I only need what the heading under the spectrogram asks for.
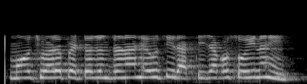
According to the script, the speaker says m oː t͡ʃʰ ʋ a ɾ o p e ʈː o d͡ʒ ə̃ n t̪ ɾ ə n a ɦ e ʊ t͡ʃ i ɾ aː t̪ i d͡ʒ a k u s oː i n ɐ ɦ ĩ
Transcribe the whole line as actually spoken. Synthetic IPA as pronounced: m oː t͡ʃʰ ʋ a ɾ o p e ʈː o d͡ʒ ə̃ n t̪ ɾ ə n a ɦ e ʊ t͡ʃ i ɾ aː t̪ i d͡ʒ a k o s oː i n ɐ ɦ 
